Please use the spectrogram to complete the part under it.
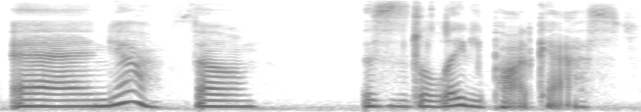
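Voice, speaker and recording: A woman's voice: fairly low pitch, fairly even intonation, a little slow, a little mellow. A woman in her twenties hosting a podcast, chatting casually and giggling, with lots of "like" and "um". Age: 20s. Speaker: podcast host. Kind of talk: casual chat.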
